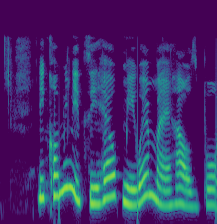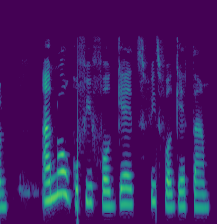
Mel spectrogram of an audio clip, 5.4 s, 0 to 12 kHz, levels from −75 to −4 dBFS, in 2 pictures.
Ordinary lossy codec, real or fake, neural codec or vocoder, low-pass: none; real; none; 7.2 kHz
